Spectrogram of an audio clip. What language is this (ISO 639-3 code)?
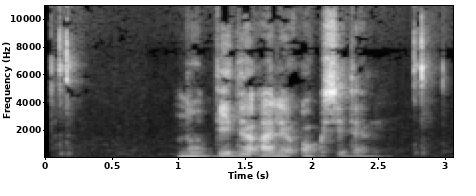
chm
